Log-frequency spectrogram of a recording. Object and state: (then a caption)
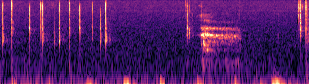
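Hardcover comic book. Long nails tap and click on the printed cardboard back cover of a green hardcover comic album lying on top of another book. Quick, irregular, sharp clicks come in bursts, broken by a brief tonal scrape partway through.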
